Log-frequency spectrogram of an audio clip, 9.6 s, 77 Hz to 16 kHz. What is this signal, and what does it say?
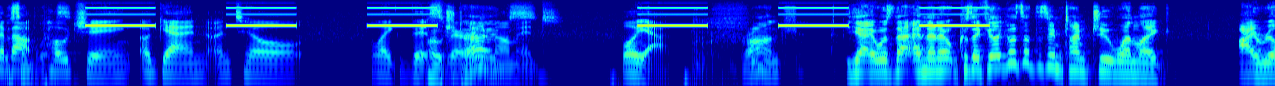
Alarm pattern, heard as an alarm's beeps, played twice, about 3200 Hz, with speech in English. Temporal three. Smoke or fire, evacuate.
